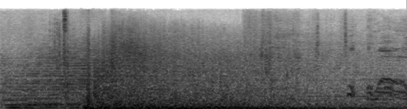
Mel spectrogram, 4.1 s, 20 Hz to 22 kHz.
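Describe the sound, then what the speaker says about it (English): A scale-model dam is hit by the equivalent of a 10-ton bomb, a sudden loud, deep boom that rolls into a sustained roaring rumble of blast and spray lasting several seconds. "trying to blow up an obsolete dam with the scale equivalent of a 10-ton bomb"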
